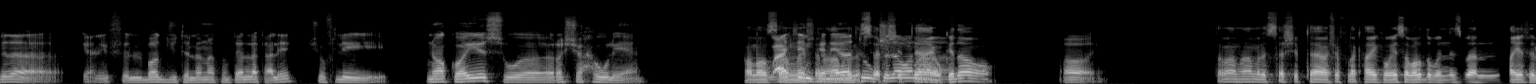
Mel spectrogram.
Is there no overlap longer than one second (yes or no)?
no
